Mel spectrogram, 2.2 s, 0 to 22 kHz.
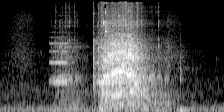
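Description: The small electric motor of a 4x4 off-road remote control car whines briefly, then revs in a louder high-pitched burst of about a second before winding down.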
